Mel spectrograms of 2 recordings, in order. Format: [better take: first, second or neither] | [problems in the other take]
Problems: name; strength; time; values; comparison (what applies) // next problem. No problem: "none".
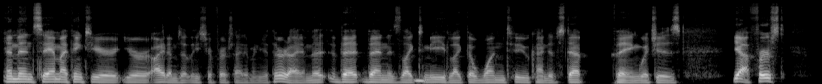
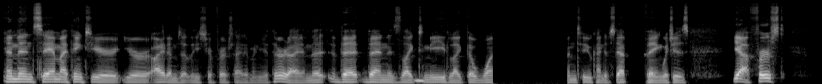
first | audio freezing; at 5 s for 1 s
